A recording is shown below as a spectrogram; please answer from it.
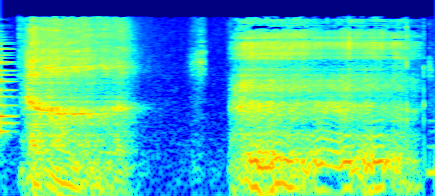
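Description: A person snoring loudly: two long, rough snores with a pause of about a second between them.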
